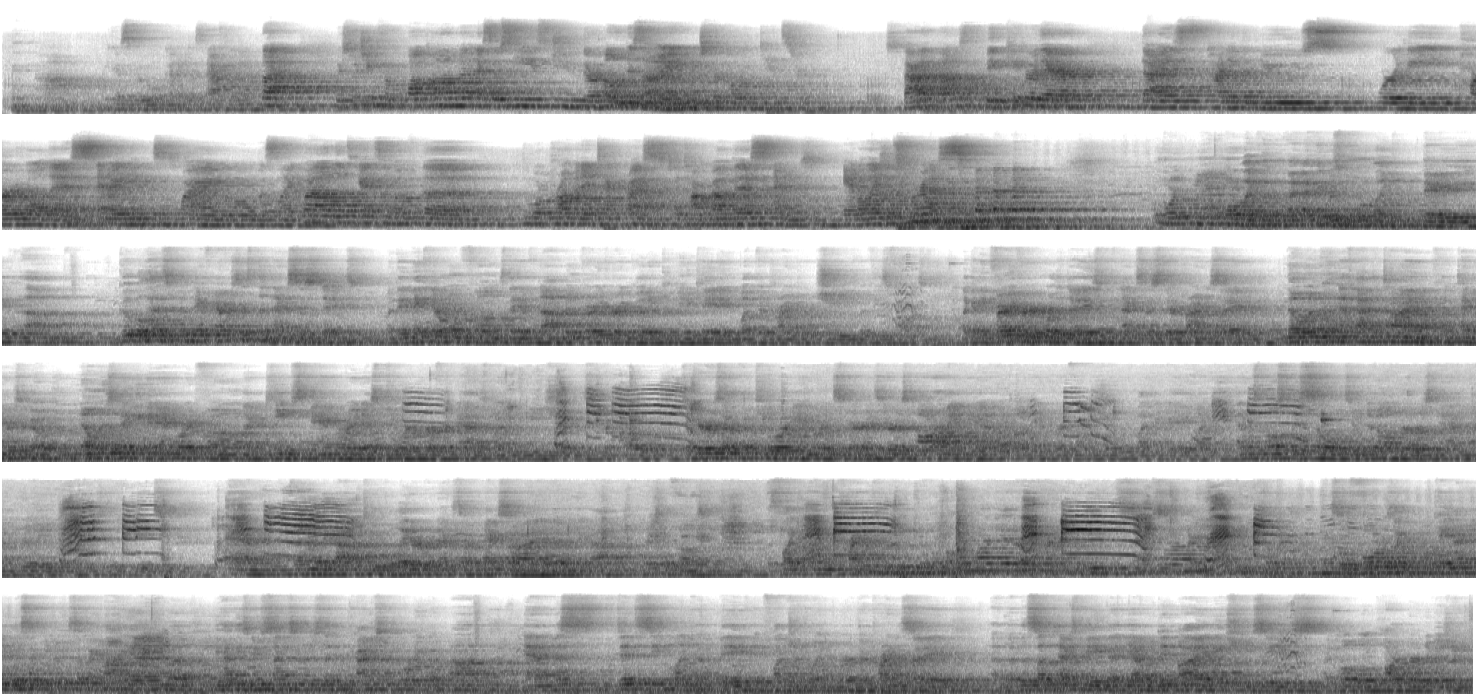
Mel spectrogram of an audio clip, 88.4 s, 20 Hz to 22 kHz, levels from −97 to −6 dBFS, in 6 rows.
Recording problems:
room echo; strong; dies away in 3 s
off-mic speech; far
animal sounds; very loud; throughout; 5 dB above the speech

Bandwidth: 14.5 kHz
